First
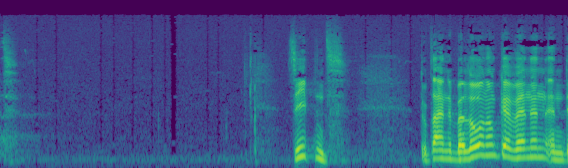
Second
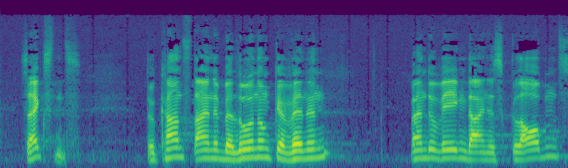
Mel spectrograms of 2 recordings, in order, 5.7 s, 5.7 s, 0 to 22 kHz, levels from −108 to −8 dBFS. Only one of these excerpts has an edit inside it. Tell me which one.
first; 1 cut; at 4.3 s

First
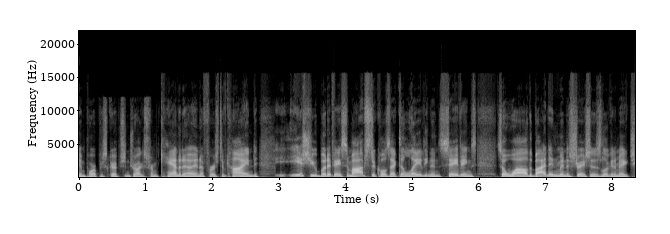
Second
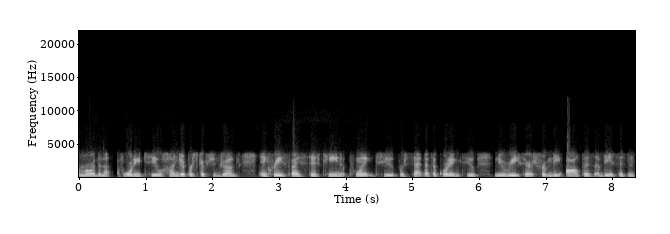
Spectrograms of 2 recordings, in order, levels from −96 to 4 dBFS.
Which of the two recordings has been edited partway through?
first; 5 cuts; at 2.2 s, 2.9 s, 3.8 s, 4.8 s, 5.2 s

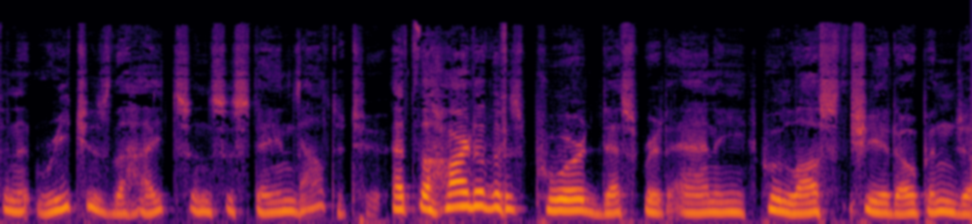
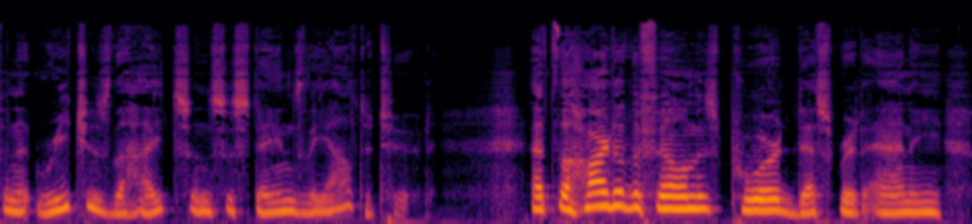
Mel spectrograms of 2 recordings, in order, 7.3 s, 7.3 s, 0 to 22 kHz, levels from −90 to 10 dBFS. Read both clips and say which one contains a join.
first; 5 cuts; at 2.3 s, 2.9 s, 3.8 s, 5.7 s, 6.4 s

